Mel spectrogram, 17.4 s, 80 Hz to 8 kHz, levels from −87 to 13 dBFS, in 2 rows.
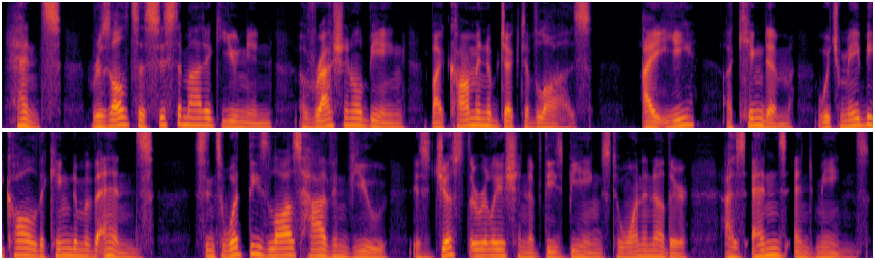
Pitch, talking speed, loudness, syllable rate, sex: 130 Hz, 155 wpm, -20 LUFS, 4.7 syllables/s, male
